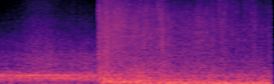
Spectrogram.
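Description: A magical burst whooshes loudly.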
